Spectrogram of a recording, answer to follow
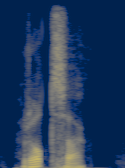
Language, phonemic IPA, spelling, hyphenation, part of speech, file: Dutch, /ˈrɔt.sɑk/, rotzak, rot‧zak, noun, Nl-rotzak.ogg
- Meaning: 1. scumbag, fiend 2. Eurasian jay (Garrulus glandarius) 3. Frenchman, Walloon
